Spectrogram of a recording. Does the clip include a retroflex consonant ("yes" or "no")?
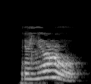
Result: yes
